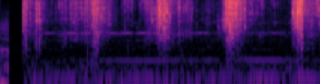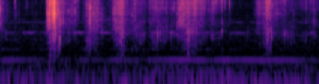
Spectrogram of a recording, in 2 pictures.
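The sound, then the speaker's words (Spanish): Footsteps of four people walking a path into a forest crunch through thousands of dry, toasted-brown autumn leaves on a cold, bleak autumn day, in a steady walking rhythm, about ten crisp, crackling steps over a faint low hum, with no voices. “Miles de hojas secas de color tostado crujían bajo sus pies.”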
